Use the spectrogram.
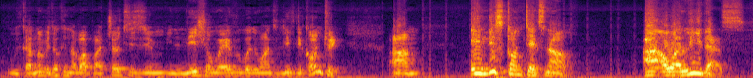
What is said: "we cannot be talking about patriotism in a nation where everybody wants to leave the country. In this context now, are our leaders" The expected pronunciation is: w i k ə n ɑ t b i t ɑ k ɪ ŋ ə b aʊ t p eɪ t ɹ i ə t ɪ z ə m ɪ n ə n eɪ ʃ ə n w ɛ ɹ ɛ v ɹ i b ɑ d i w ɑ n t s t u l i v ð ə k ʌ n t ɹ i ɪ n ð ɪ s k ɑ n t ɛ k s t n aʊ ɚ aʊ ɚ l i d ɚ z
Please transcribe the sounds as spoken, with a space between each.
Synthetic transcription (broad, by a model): w i k ə n ɑ t b i t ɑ k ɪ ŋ ə b aʊ t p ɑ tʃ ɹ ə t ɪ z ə m ɪ n ə n eɪ ʃ ə n w ɛ ɹ ɛ v ɹ i b ɑ d i w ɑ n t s t u l i v ð ə k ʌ n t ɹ i ɪ n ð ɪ s k ɑ n t ɛ k s t n aʊ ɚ aʊ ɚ l i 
